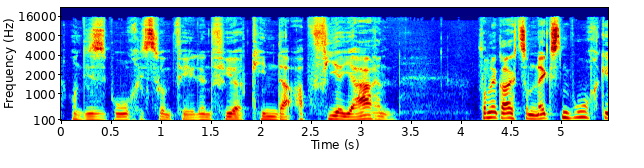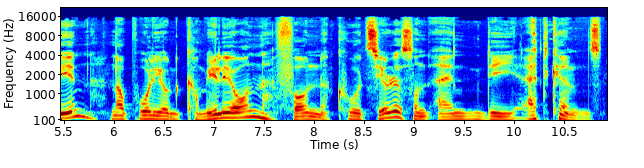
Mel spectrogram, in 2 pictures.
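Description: A man co-hosts a children's book programme, announcing titles and authors in a brisk, matter-of-fact way. His voice sits low and mellow. The recording is dry and close. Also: no room sound. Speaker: co-host announcing books. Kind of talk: radio co-host chat.

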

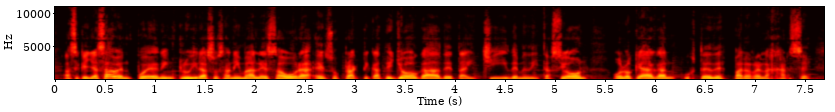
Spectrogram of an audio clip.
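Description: Male host of a weird-news slot, playful asides, very animated pitch, light music bed. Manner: jokey asides, lively delivery. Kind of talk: humorous news radio segment.

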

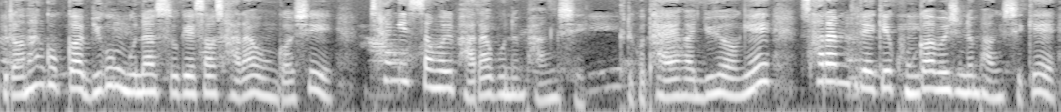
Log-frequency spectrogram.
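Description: A woman works as a program host, delivering scripted narration and introductions. Her intonation moves up and down a lot, at a middle pitch for a woman. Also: expressive, a little fast, few pauses, darkish tone.

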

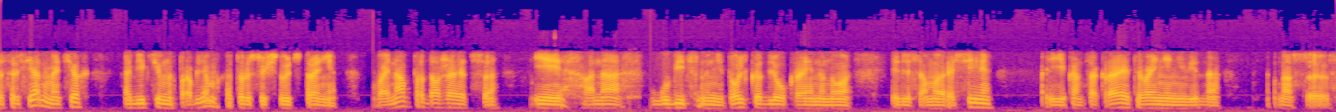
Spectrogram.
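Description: A man interviewed as an activist coordinator, answering in a measured way with frequent hesitation sounds. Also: low voice, gravelly, dry recording. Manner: measured, frequent filler sounds, careful listing. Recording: dry tinny phone-like line.

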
